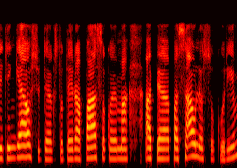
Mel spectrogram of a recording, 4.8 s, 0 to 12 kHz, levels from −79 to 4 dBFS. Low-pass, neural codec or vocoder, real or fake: 7.2 kHz; none; real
